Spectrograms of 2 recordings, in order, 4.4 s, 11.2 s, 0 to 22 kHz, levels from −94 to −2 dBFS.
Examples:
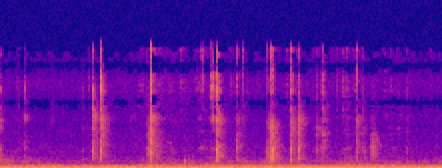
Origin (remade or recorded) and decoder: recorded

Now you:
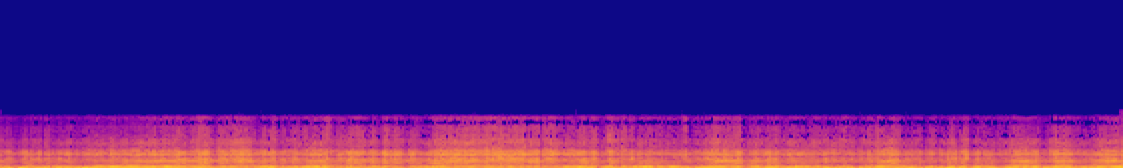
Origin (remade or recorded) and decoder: remade, vocoder, BigVGAN v2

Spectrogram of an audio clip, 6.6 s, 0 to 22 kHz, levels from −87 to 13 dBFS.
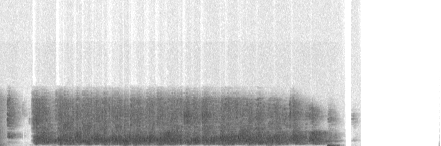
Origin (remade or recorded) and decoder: recorded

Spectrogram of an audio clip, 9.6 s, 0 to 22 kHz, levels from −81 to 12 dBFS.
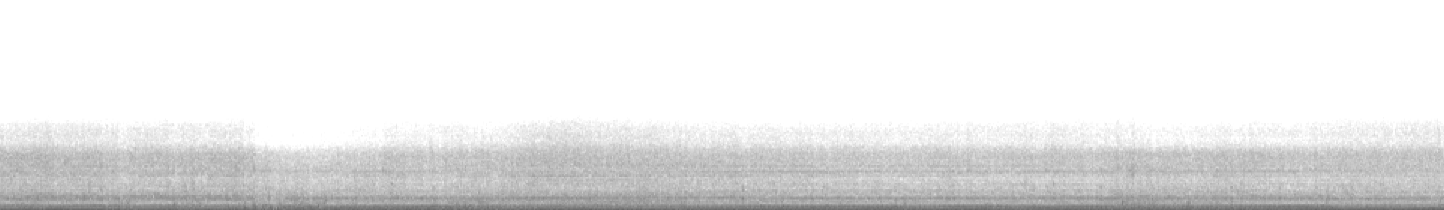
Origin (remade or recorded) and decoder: recorded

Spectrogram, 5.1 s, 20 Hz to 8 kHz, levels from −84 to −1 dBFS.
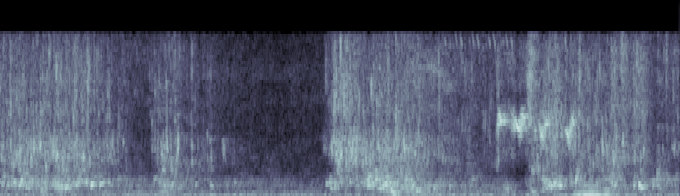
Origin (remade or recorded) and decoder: recorded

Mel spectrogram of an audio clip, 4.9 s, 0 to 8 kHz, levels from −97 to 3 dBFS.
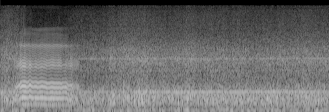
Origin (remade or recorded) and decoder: recorded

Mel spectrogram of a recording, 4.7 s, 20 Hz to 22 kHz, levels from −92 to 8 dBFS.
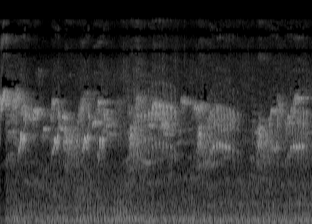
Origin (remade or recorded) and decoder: recorded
